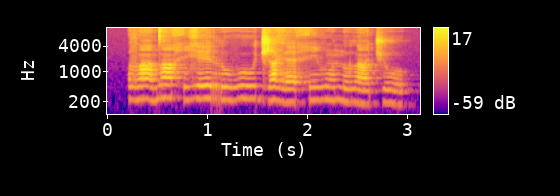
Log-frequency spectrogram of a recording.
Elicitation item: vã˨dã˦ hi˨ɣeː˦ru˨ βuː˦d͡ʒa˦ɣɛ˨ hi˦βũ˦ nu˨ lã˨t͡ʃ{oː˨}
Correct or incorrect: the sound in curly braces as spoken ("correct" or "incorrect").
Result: incorrect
